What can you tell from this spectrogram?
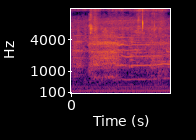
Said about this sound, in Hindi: ये आप देख रहे हो मुर्गी।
